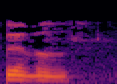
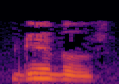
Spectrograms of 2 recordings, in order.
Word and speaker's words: Goebbels: Goebbels, believe. Goebbels. See, I have a U.S. Army phrase book from the Second World War. – Mm-hmm. – And it tells people to pronounce that umlaut O as like that.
